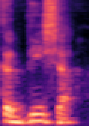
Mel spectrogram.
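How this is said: The word ends with an 'a' vowel. "in East Syriac it is Kadisha"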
